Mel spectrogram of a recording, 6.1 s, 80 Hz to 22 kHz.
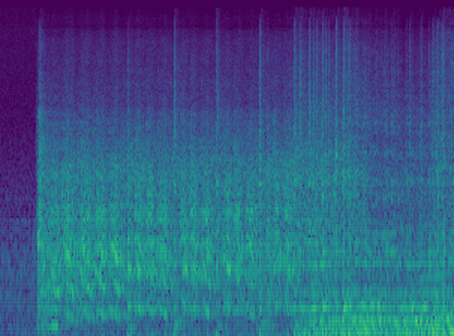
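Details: VW Golf Mk1 4Motion AWD turbo project, engine running again: fires and settles into busy idle with sharp ticking puff over it; owner finds exhaust leaking at manifold-to-turbo gasket, suspects one of three bolts, re-tightens it.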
